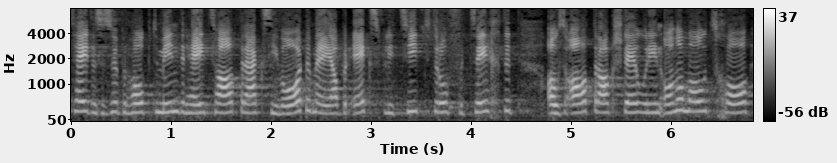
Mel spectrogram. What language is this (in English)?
Swiss German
